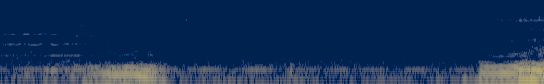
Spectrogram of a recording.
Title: Dog snoring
